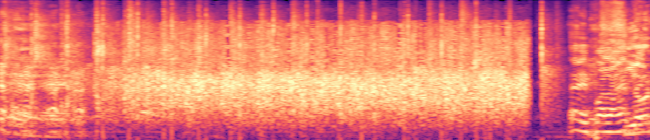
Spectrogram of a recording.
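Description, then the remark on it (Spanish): Loud, dense applause from an audience, a steady wash of many hands clapping for about four seconds, then it cuts off briefly and a man starts speaking. “¡Hey, aplauso, hombre!”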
